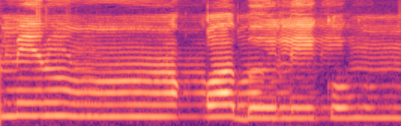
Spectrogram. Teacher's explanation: من قبلکم میں نون ساکن کے بعد حروف اخفا میں سے قاف ہے تو یہاں پر اخفا کا قاعدہ ہوگا، یعنی نون ساکن میں ہم غنہ کر کے پڑھیں گے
